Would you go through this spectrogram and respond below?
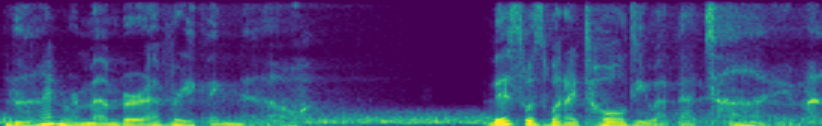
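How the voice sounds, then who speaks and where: An actor playing a smugly cordial, scheming gambler in a video game, with a theatrical, teasing manner. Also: male voice, medium pitch, expressive, very noisy, natural voice. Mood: teasing, ominous. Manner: smooth, teasing, theatrical, with deliberate pauses. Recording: loud game music behind the voice. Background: loud music.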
